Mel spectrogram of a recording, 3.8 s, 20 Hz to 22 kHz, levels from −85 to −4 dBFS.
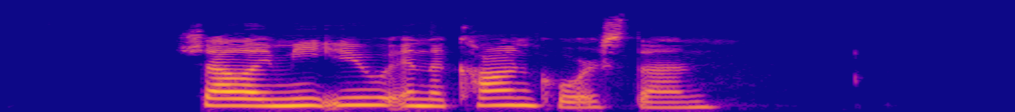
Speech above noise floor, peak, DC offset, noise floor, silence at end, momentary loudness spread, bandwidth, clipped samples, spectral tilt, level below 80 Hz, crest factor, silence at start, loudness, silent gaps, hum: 63 dB; -6 dBFS; under 0.1%; -85 dBFS; 1.1 s; 13 LU; 11.5 kHz; under 0.1%; -4 dB/octave; -72 dBFS; 20 dB; 0.7 s; -22 LUFS; none; none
